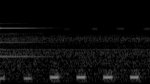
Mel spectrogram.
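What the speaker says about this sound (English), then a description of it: "Oh, I'm burning a bell." A bell being burned in the Deadly Towers video game gives a series of four short, evenly spaced chiptune dings, faint and repeating in a steady rhythm after two softer lead-in tones.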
